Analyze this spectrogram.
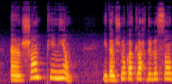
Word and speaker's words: champignon: C avec H se prononce ch. Ch avec on se prononce champ comme un champignon.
